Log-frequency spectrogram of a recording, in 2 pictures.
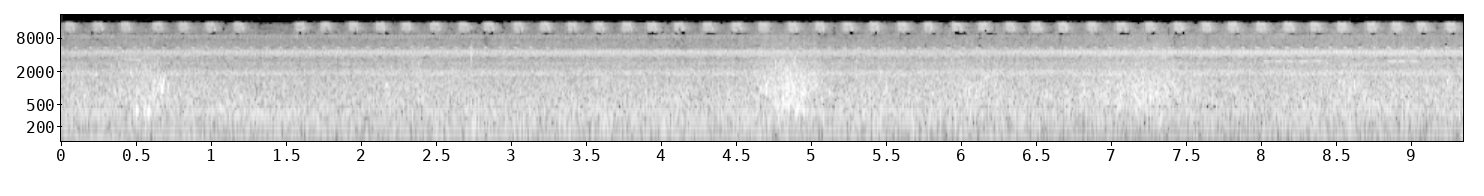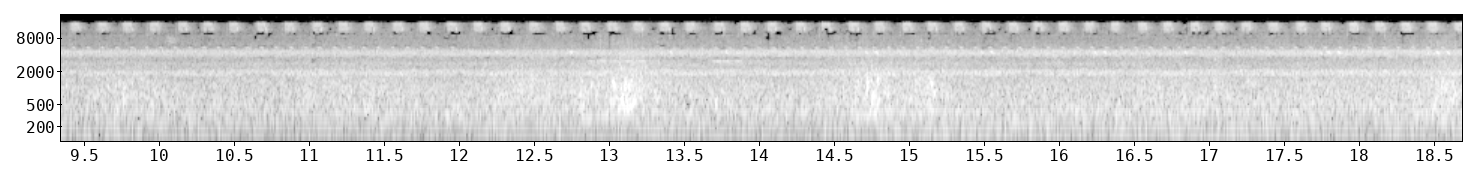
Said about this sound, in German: Und nur ganz leise im Hintergrund beginnen sanft die Grillen zu zirpen.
